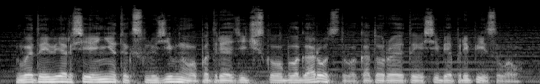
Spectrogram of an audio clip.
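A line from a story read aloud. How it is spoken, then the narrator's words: Calm statement. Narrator (Russian): спокойно заявил Андрей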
